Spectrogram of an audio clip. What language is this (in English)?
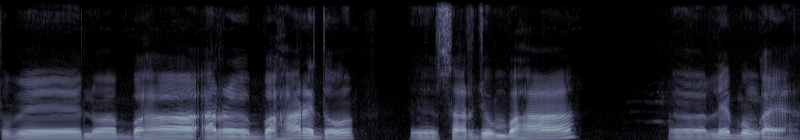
Santali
